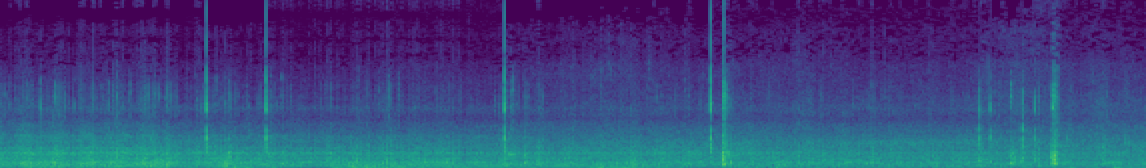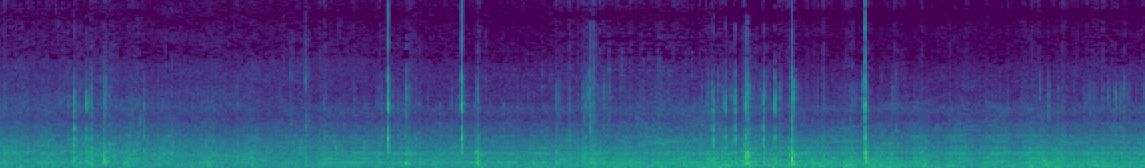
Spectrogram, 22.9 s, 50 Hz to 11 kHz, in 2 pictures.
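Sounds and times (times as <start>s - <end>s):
bike sharp clicks: 0.0s - 22.9s
tyre and wind rush: 0.0s - 22.9s.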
